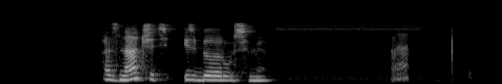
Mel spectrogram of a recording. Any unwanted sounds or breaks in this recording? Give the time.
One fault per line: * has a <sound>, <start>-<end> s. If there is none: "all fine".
* has a laugh, 3.9-4.1 s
